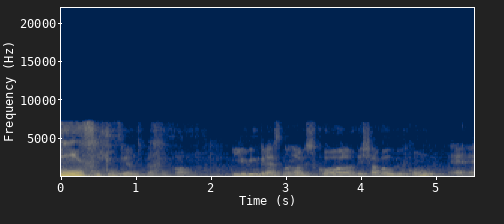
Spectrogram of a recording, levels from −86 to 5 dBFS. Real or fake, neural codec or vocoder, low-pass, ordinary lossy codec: fake; codec, 24 kHz, 6 kbps, HILCodec; 7.2 kHz; MP3, 48 kbps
